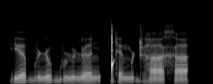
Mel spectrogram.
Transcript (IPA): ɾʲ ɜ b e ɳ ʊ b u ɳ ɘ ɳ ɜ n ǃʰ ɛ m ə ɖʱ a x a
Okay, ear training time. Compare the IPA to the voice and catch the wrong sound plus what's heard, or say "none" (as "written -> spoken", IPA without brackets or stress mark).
e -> ɘ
